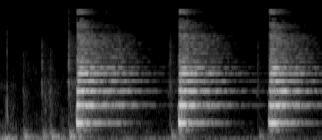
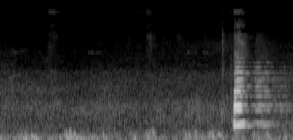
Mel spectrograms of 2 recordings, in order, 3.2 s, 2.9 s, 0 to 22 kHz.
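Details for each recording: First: BMW F80 M3 horn: eight short honks of a thin, high-pitched single note with no low tone underneath, clown-car sound; the low-frequency horn has failed. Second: BMW F80 M3 horn after replacing the failed low-frequency horn that sounded like a clown car: one short, sharp honk with a clear, steady two-note tone, a normal horn.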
